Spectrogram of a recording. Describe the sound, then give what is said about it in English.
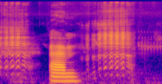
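A tree-climbing goat gives a single loud, nasal bleat with a strong buzzing tone, framed by a person talking before and after it. “a little tree climbing goat”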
